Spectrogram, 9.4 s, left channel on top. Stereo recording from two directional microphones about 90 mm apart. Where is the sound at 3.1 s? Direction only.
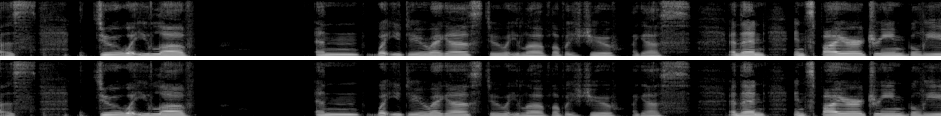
35° left (ahead or behind).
